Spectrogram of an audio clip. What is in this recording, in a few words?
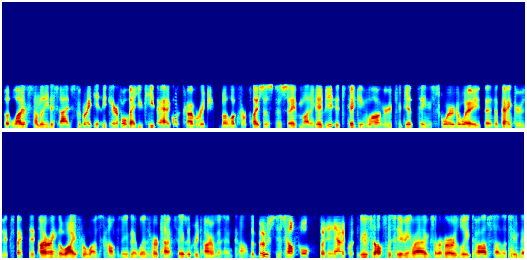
male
